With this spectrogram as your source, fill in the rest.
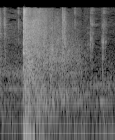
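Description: Gunfire in the video game Dark Matter: one sharp, booming shot stands out, followed by a couple of fainter pops. The whole passage is quiet and low in level.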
